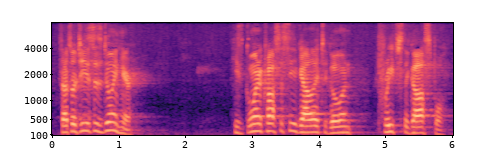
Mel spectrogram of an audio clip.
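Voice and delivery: ordinary delivery

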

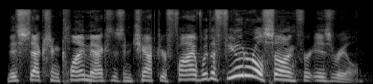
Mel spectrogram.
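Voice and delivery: ordinary talk, nothing marked

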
